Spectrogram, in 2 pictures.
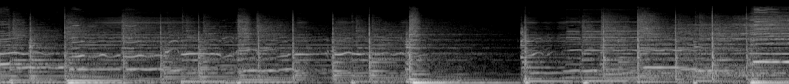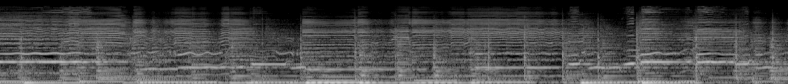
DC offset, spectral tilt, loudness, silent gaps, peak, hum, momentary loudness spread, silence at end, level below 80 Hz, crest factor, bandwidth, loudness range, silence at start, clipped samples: under 0.1%; -4 dB/octave; -23 LUFS; none; -4 dBFS; none; 8 LU; 0 s; -28 dBFS; 20 dB; 16 kHz; 4 LU; 0 s; under 0.1%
